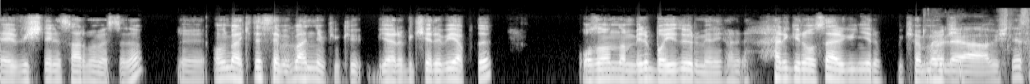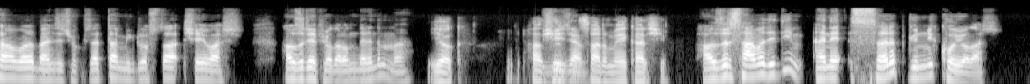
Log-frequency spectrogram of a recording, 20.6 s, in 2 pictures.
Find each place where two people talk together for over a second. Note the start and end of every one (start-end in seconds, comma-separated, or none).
none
